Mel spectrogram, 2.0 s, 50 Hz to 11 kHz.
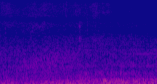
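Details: VW Passat with P061500/P304900 no-crank no-start, starter relay circuit open; after repairing the wiring loom: low steady rumble running evenly after starting, no stumbling or knocking; normal.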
